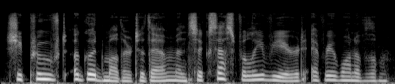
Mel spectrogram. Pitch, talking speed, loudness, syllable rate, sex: 185 Hz, 210 wpm, -17 LUFS, 6.1 syllables/s, female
